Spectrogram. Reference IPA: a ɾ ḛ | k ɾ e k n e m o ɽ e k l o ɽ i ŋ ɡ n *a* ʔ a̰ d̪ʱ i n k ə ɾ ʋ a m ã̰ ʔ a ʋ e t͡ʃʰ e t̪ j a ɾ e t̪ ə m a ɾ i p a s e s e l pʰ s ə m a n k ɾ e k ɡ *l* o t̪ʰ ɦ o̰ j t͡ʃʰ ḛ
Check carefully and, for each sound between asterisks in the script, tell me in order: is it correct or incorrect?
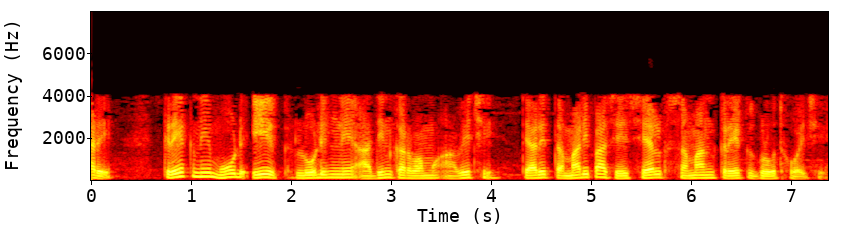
incorrect: e, incorrect: ɾ

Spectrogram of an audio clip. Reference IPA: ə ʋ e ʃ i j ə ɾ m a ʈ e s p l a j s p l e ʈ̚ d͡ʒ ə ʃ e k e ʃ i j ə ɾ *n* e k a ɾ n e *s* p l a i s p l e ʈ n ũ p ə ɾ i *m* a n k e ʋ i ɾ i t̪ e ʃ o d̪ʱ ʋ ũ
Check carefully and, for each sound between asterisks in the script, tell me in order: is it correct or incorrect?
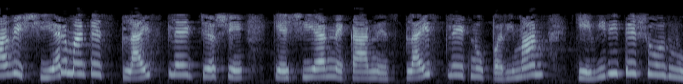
correct, correct, correct

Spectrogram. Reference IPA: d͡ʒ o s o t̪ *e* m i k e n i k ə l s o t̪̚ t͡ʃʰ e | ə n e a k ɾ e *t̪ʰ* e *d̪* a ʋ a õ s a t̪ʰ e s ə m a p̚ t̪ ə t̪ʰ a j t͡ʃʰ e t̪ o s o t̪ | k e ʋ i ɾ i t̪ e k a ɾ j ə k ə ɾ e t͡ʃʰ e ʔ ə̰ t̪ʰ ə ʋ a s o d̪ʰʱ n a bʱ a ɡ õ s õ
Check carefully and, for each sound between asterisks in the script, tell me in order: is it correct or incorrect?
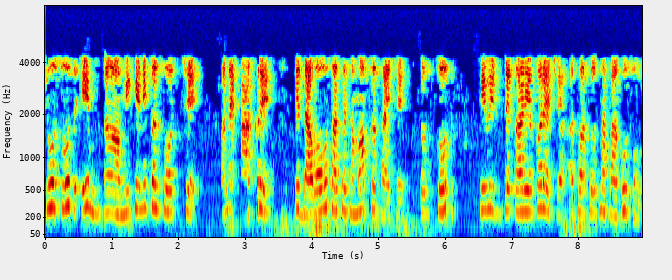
correct, incorrect: t̪, correct

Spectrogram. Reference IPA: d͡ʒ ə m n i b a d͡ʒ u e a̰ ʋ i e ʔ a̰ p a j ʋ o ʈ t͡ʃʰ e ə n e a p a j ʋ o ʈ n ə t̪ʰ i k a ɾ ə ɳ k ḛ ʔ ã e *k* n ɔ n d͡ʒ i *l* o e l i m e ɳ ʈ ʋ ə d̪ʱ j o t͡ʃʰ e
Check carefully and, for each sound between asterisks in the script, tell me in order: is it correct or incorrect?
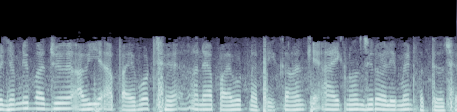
correct, incorrect: ɾ

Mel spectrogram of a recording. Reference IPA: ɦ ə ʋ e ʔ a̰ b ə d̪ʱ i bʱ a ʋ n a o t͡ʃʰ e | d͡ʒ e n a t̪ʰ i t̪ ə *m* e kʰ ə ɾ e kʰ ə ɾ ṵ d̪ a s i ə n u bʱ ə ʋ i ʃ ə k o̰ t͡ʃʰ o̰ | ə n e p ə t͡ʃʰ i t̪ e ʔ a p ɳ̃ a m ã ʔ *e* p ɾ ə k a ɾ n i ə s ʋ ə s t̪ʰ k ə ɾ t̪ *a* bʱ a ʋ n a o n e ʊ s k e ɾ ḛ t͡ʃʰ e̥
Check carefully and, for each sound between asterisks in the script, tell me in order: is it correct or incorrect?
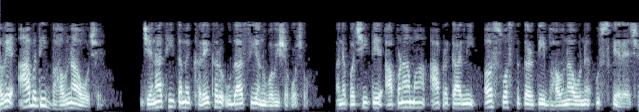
correct, incorrect: a, incorrect: i

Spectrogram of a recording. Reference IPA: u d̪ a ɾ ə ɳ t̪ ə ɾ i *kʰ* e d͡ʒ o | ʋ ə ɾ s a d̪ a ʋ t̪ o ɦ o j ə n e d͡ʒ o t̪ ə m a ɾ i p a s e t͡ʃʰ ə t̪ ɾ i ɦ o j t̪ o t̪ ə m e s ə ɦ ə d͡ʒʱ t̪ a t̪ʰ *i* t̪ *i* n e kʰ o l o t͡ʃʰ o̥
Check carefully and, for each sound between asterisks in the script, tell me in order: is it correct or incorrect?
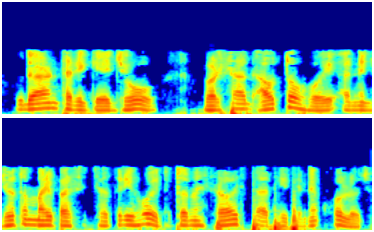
incorrect: k, correct, incorrect: e

